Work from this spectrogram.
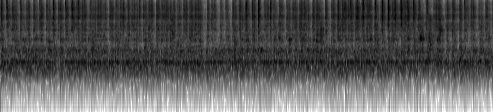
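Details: Washing machine on high spin with badly worn drum bearings: a loud steady roar with a fast rumble throughout. The bearings got so bad they damaged the spider and put excessive wear on the motor.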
